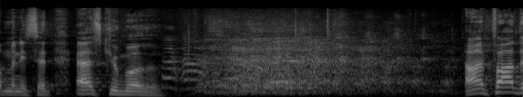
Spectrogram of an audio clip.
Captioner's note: changes accent; laughter and applause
